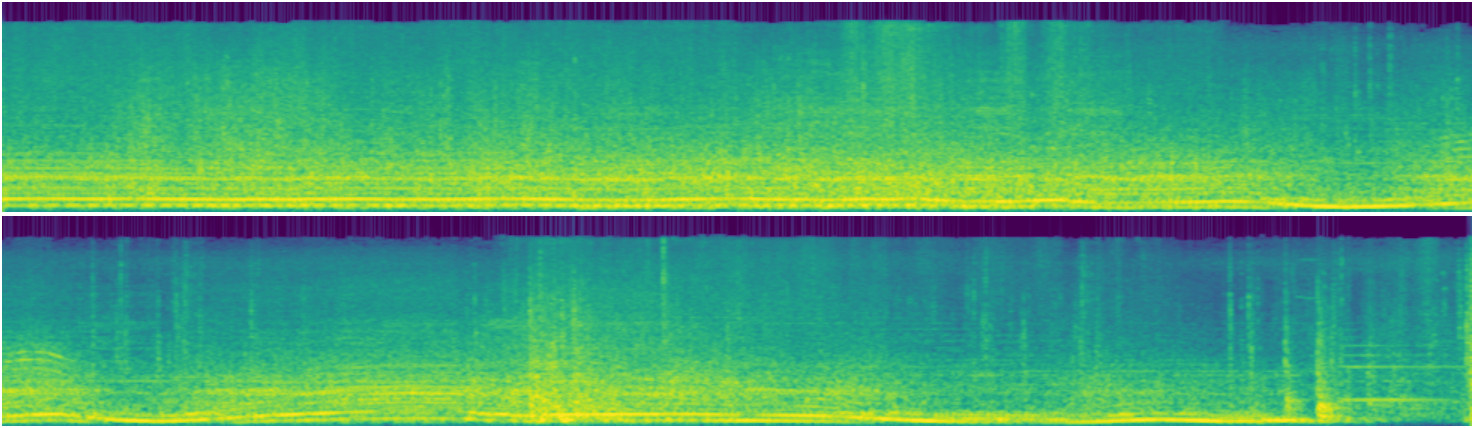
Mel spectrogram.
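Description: Tyres crunch over dirt and rocks.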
